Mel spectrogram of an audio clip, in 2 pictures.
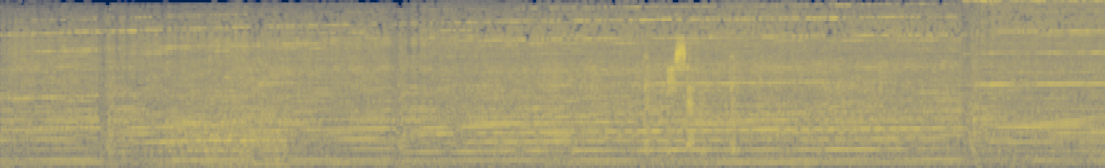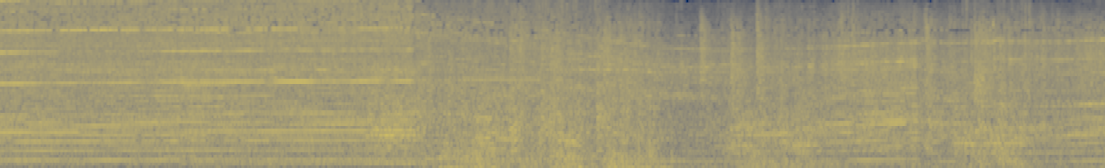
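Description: A racing car engine roars at high revs, shifting gears up and down.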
